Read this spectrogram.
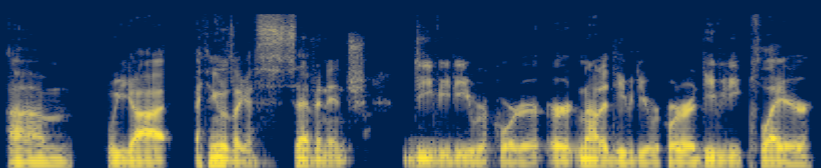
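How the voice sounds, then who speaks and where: A man's voice: very deep voice, fairly even intonation, a little fast, dry recording, studio quality. A man co-hosting a casual podcast chat, rambling off on tangents and laughing often. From United States. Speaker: podcast co-host.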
